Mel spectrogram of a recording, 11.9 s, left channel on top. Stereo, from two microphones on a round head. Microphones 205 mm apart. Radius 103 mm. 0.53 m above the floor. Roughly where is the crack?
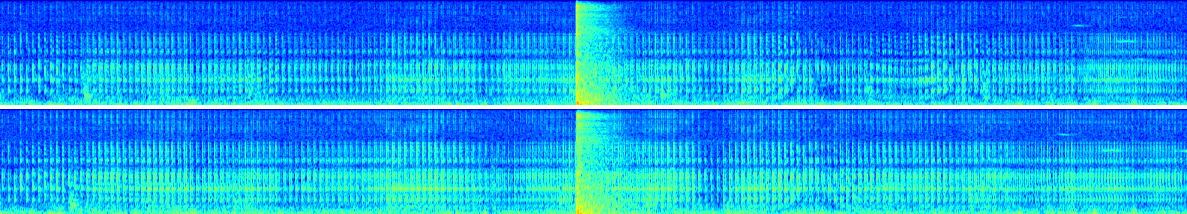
Left.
